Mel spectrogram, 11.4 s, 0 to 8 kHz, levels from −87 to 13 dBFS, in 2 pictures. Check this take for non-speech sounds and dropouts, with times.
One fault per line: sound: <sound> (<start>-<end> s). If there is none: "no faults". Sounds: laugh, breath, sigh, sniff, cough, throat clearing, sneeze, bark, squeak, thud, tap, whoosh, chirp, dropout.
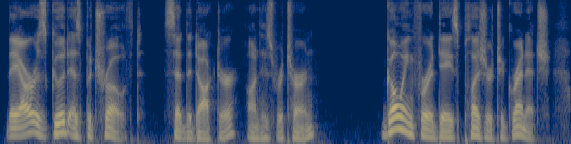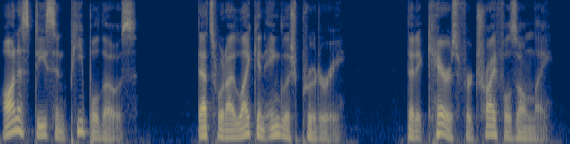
no faults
